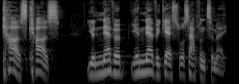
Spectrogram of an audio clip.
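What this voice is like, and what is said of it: London accent. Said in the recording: “he's from London, so you've got to imagine a London accent.”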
